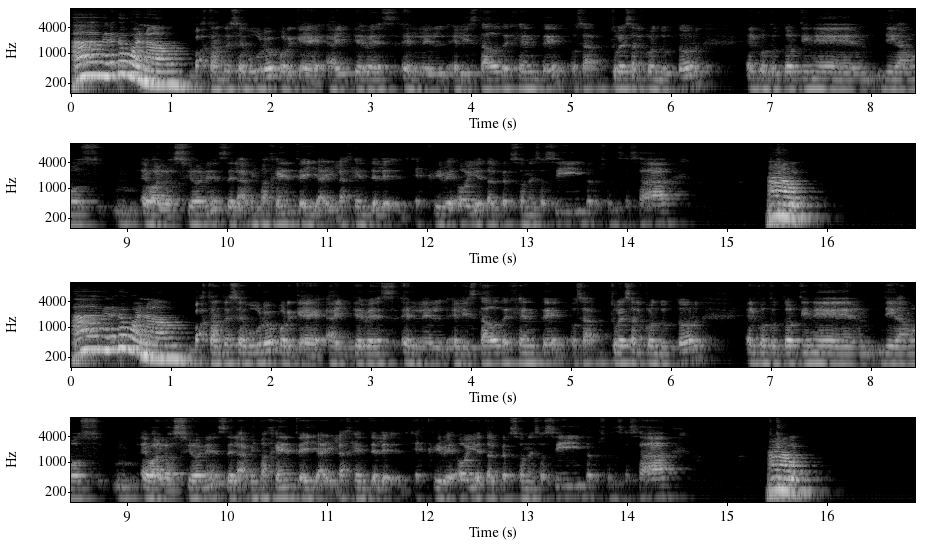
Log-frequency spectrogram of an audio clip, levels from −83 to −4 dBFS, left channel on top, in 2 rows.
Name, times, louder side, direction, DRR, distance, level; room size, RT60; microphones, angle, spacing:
voice 1, 0.0-1.2 15.4-15.7, left 2 dB, 90° left, 1.4 m, -25 dB
voice 2, 1.2-6.5 6.8-14.6 15.5-15.7, right 2 dB, 40° right, 0.9 m, -36 dB
7.1 x 2.8 x 4.7 m
head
